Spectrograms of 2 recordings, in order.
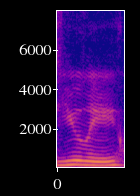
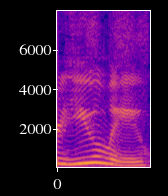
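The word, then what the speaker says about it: Iuile: Lori Lee, they're Yuli watercolors. It's the weirdest thing. It's I-U-I-L-E, and it's pronounced Yuli, is what I've heard.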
